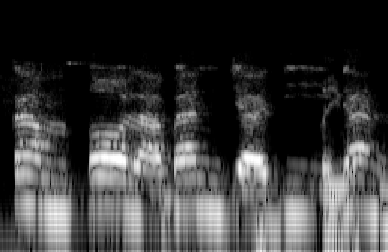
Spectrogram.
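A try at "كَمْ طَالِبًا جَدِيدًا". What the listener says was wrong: toliban ya, bukan tolaban tapi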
